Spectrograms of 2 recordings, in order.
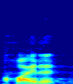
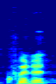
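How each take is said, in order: First: The vowel is long, like in 'bite'. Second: The vowel is short, like in 'bit'. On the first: The speaker calls it right. "but it's quieted" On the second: The speaker calls it wrong. "I used to think it's quitted"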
